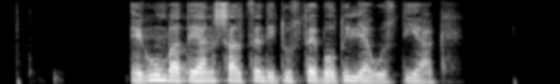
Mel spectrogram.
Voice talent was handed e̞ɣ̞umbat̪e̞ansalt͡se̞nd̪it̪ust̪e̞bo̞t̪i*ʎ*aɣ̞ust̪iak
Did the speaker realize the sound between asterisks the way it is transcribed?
yes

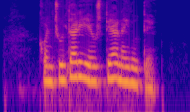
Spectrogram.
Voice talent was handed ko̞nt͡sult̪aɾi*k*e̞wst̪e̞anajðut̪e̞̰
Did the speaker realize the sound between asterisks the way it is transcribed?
no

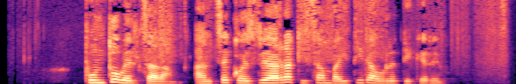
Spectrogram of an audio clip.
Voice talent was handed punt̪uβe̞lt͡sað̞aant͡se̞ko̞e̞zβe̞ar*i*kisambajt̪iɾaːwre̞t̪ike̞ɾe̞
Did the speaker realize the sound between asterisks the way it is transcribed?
no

